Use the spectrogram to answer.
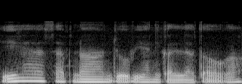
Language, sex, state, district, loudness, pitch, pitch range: Hindi, male, Chhattisgarh, Jashpur, -17 LUFS, 120 Hz, 115-135 Hz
